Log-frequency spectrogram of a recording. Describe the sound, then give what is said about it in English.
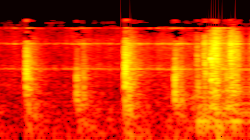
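A front door being opened after the doorbell rings: a few quick clunks and rattles of the latch and handle, spaced unevenly and ending in a longer scraping shuffle. No one speaks. “I open the door and then right into a story.”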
